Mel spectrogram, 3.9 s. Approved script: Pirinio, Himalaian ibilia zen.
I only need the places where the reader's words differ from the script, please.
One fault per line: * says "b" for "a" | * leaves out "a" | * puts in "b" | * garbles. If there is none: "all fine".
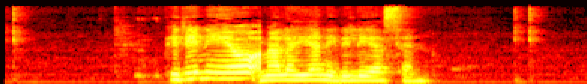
all fine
